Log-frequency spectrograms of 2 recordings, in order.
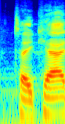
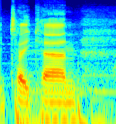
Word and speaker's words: Taycan: you pronounce it what's the proper way tai can yeah i mean that makes sense to me take can um technically some people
